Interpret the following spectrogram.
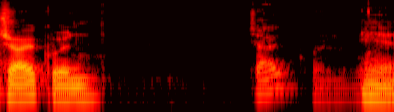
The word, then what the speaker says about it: Joaquin: I just look at it, but I can't even pronounce it. Joaquin. Joaquin? Yeah, it's Joaquin.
